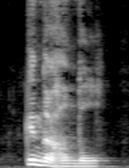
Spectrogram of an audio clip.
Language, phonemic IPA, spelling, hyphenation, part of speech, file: Dutch, /ˈkɪn.dərˌɦɑn.dəl/, kinderhandel, kin‧der‧han‧del, noun, Nl-kinderhandel.ogg
- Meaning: child trafficking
